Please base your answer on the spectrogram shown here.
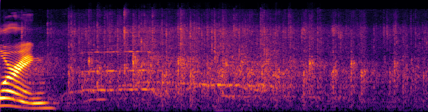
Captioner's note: applause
